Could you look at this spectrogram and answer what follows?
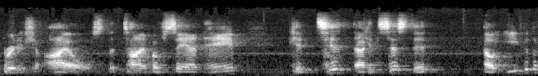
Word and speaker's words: Samhain: Halloween is the name for the eve of Samhain, pronounced Samhain, a celebration marking the beginning of winter as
